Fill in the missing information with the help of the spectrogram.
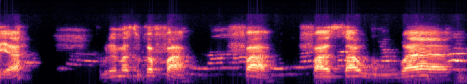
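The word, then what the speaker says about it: فسوى: Fasawwa. Nah, waw yang di sini ada tasydid, ditekan sedikit. Kemudian dipanjangkan 2 harokat karena ada ini alif di atas. Fasawwaka fa'adalak.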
